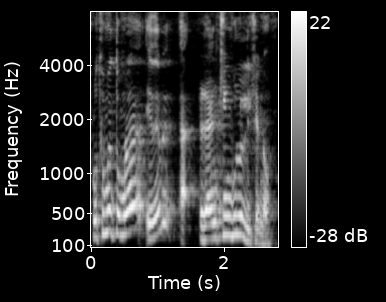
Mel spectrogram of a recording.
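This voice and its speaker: A man's voice: sits high, big pitch swings, quick pace, vocal fry, mellow. A man teaching a class at a board, counting aloud step by step and checking his work. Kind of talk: classroom lesson. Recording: echoey room.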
